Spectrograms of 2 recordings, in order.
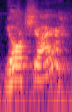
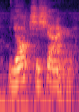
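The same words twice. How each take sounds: First: Said in the usual way. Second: Yorkshire said as a mock American Yorkshire-shire; terrible American accent. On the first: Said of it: "if you're American". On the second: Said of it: "That was my American accent, terrible".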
